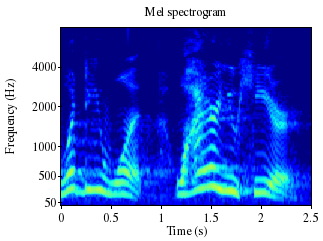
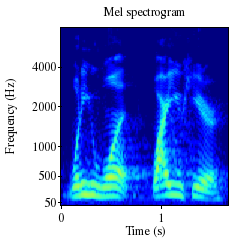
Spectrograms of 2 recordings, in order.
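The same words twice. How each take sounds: First: It sounds kind and welcoming, offering help. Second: It sounds accusatory, like an annoyed big brother.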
